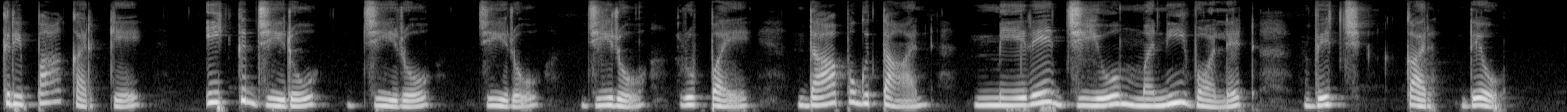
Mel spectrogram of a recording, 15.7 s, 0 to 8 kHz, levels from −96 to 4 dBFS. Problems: none marked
